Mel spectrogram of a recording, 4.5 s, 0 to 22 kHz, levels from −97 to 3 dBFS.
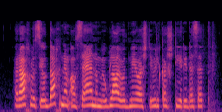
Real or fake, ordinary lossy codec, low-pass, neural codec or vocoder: real; AAC, 32 kbps; 9.9 kHz; none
